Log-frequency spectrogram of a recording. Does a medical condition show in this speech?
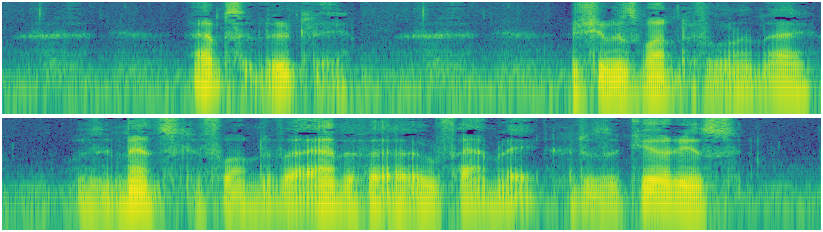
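Yes: muscular dystrophy; progressive.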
